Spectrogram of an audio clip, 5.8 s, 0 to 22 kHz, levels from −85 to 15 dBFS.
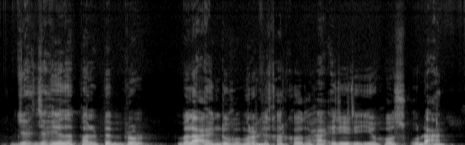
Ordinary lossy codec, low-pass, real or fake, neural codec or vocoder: none; none; real; none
